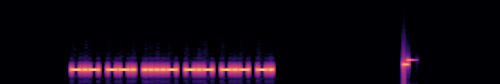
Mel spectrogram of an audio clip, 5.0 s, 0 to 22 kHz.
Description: Morse code, heard as a keyed tone, about 40 wpm, 700 Hz. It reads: KG4KKN
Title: USA Call Signs - 6 Characters - 6x Character Spacing - 40wpm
